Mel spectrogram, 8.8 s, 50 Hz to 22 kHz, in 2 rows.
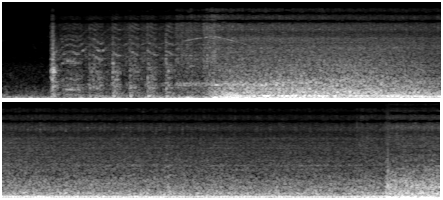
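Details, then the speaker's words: Jeep with the 4.0 engine, first start after transmission line repair and cooling system refill, about 2.5 gallons of coolant in, cold and warming up. Brief cranking, then steady even low idle with no misses or knocks: smooth normal idle. "nice and smooth, the good old 4.0, baby."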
